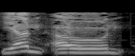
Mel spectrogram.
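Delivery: slow "ينأون" with a clear ن before the hamza; إظهار النون. Shown as a demonstration. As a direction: split "ينأون" after a fully sounded ن, drawn out. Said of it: "ظهرت النون ولا ما ظهرت؟". (نطق "ينأون" ببطء مع إظهار النون قبل الهمزة)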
